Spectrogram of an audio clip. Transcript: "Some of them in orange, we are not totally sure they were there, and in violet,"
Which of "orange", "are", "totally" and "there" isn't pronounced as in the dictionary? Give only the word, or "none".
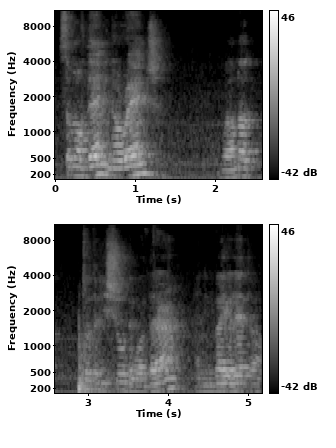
none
